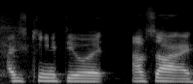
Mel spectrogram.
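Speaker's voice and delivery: ordinary delivery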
